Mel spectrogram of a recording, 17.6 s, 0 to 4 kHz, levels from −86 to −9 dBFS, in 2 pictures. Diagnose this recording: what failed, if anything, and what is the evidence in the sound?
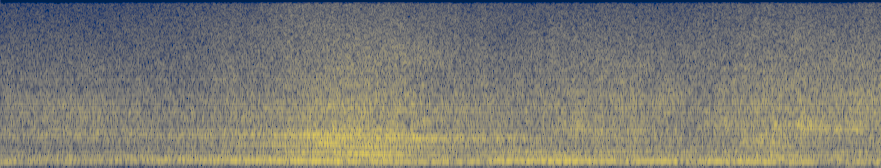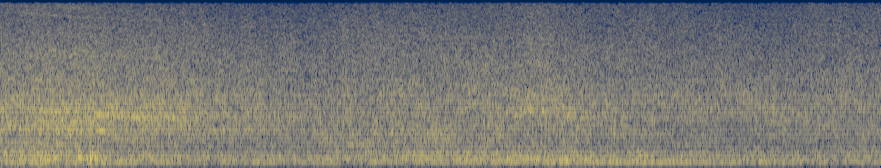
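Nothing in the sound stood out as a failure at any stage when listening through this recording.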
